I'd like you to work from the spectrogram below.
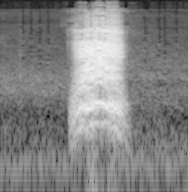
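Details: Loud, raspy half-second screech of a great horned owl, rough and noisy in texture, standing out against a faint steady hum.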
